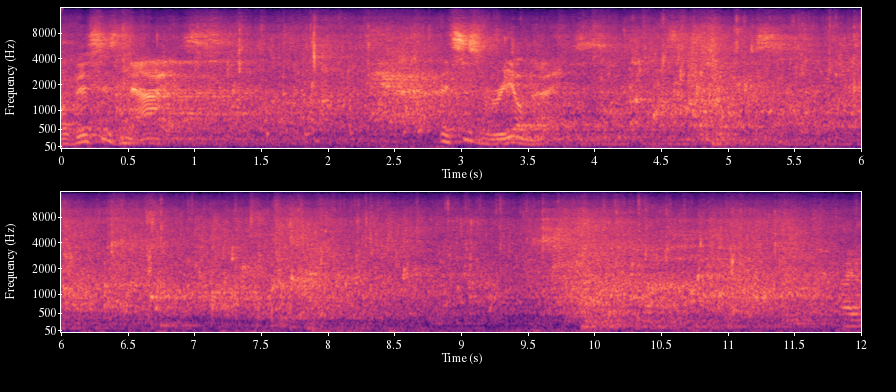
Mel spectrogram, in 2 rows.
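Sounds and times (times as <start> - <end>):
water sloshing and trickling: 0.0 - 12.0.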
